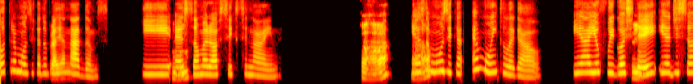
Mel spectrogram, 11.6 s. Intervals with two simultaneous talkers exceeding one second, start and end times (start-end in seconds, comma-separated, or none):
none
